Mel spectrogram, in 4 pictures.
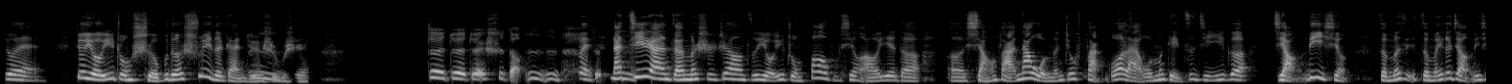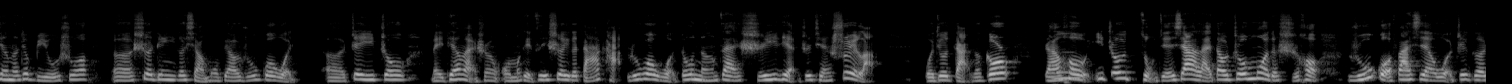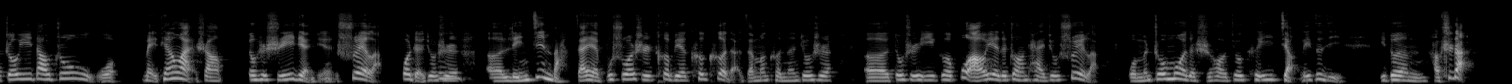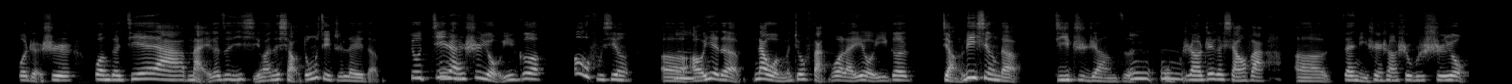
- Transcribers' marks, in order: none
- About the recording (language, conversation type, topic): Chinese, advice, 睡前如何减少使用手机和其他屏幕的时间？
